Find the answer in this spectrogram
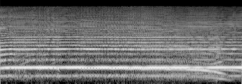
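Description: A man's voice holding one long, steady sung note of a naat, with no wavering in pitch.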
